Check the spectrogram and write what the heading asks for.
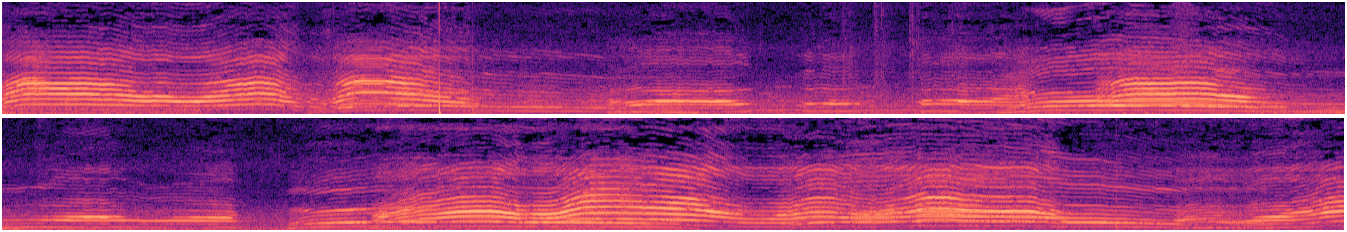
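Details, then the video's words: A cat meows loudly and repeatedly, a series of arched, yowling meows of varying length, some short and sharp, others long and wavering, with brief gaps between them. "Cats Meowing Loudly"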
